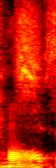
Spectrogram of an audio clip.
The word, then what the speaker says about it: Portance: So it's French. It's actually French. portance. Okay. Oh, Portance. Okay, okay. I don't speak French, so now I'll know how to pronounce.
